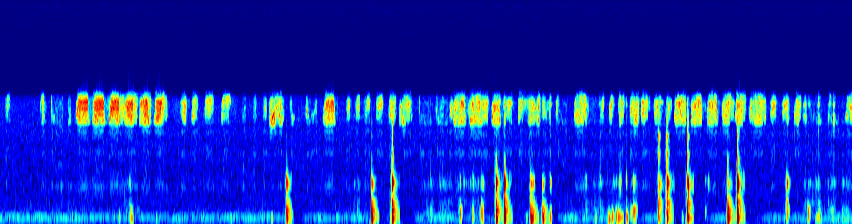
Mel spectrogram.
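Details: Nineteen-day-old Eurasian blue tit nestlings, three in a nest box, rainy day with first flight attempts; high, thin chirping series interrupted by loud knocking and thumping sounds of movement inside the box.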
